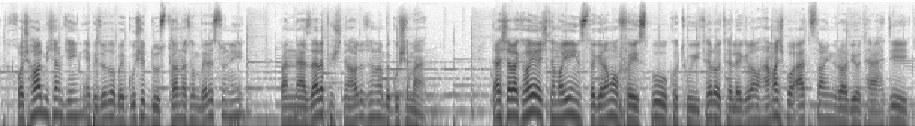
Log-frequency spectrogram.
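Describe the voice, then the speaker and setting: A man with an Iranian Persian accent hosting and narrating a storytelling podcast in a conversational way. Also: medium pitch.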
